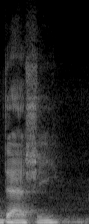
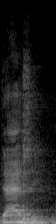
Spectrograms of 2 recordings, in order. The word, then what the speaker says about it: dashi: to one cup of Dashi or Dashi I've been some users have commented at my Japanese accent is terrible and they're right uh it's dashi's the better pronunciation I'm gonna say Dashie so two tablespoons of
